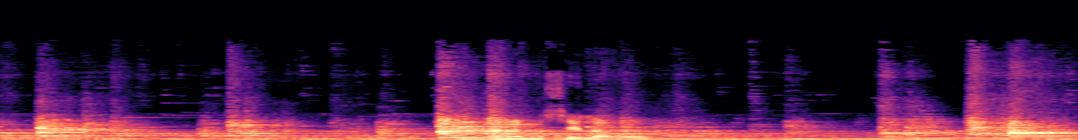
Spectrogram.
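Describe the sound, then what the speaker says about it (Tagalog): A temple bell rings at Wat Saket, the Golden Mountain temple in Bangkok, its tone sounding in several strikes beneath people chatting nearby. "Pinapatunog nila yung kampana."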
